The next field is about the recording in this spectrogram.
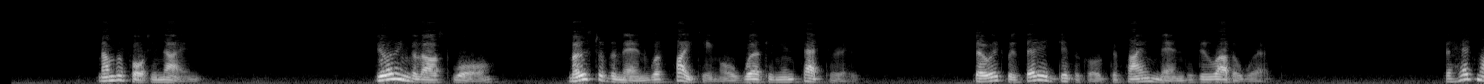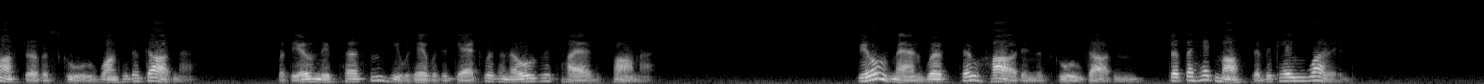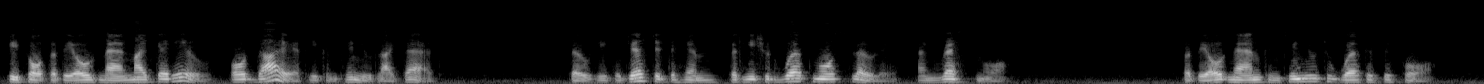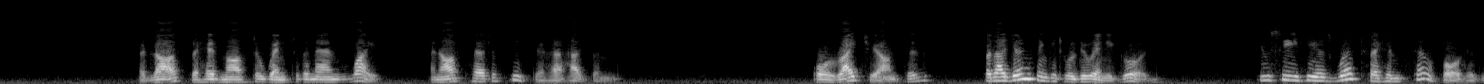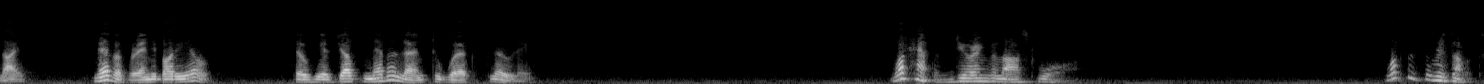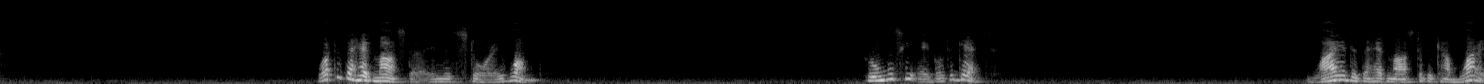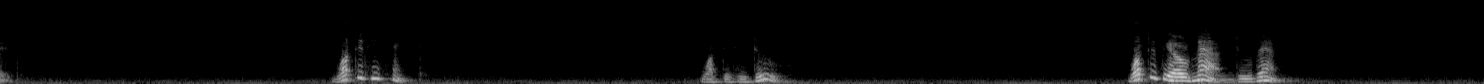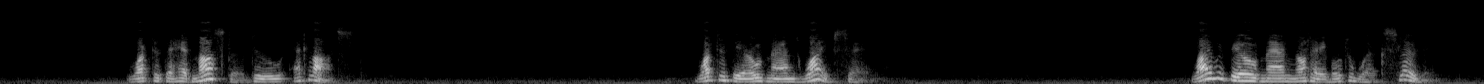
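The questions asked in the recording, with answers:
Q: What happened during the last war?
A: Most men were fighting or working in factories

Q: What was the result?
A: It was very difficult to find men to do other work

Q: What did the headmaster in this story want?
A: A gardener

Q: Whom was he able to get?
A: An old retired farmer

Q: Why did the headmaster become worried?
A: The old man worked so hard in the garden

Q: What did he think?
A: The old man might get ill or die if he continued like that

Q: What did he do?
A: Suggested he work more slowly and rest more

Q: What did the old man do then?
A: Continued to work as before

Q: What did the headmaster do at last?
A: Went to the man's wife and asked her to speak to her husband

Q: What did the old man's wife say?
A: All right, but she didn't think it would do any good

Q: Why was the old man not able to work slowly?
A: He had always worked for himself, never for anybody else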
